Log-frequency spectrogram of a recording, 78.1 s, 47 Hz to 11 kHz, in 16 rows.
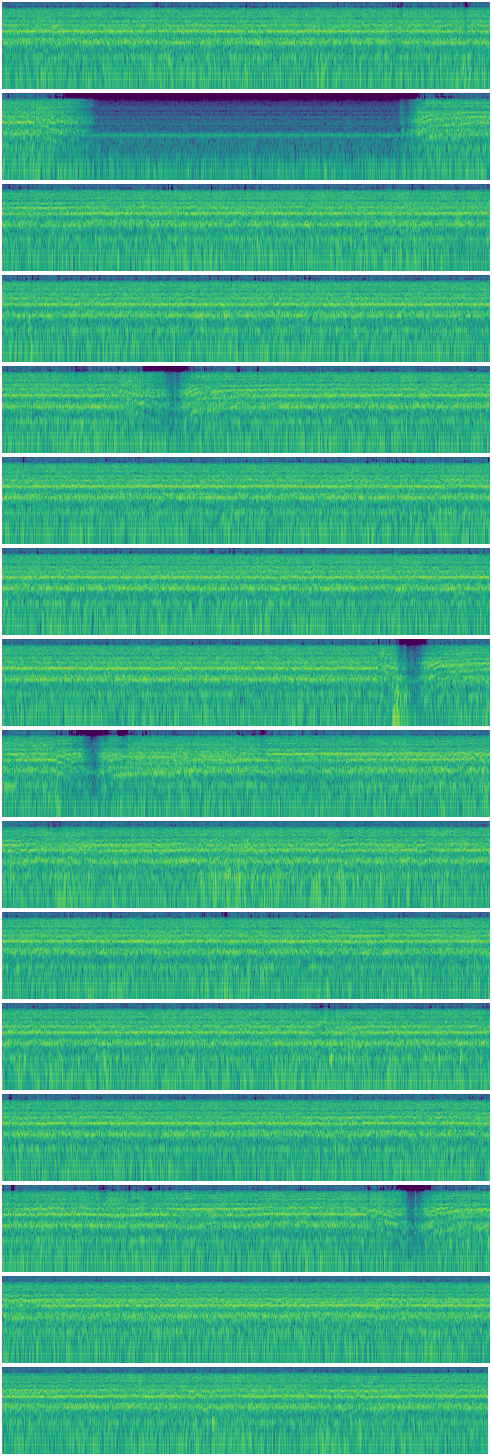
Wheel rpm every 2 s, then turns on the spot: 230, 230, 180, 0, 70, 220, 230, 240, 230, 230, 160, 220, 230, 240, 230, 230, 230, 230, 230, 140, 180, 210, 210, 220, 230, 230, 230, 230, 220, 230, 230, 230, 220, 180, 180, 210, 210, 230, 230.
none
